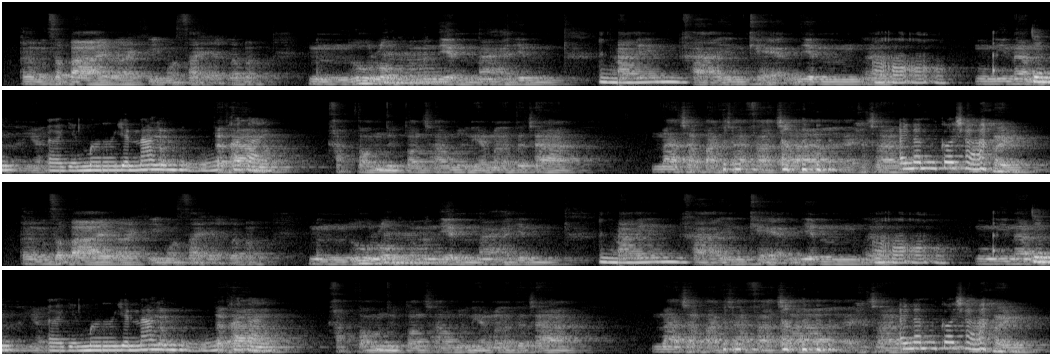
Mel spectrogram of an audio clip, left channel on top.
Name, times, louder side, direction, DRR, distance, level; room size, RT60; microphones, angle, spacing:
voice 1, 0.2-2.6 3.1-5.8 6.1-9.3 9.7-10.9 12.0-12.1 12.6-13.2 13.7-16.2 17.0-19.6 19.9-20.6, equal, 75° left, -2 dB, 3.6 m, -24 dB
voice 2, 3.8-4.4 6.0-6.8 8.7-9.4 10.3-10.6 10.9-13.2 14.2-14.5 17.8-18.8 19.5-20.4, left 1 dB, 15° left, 8 dB, 0.5 m, -18 dB
18.5 x 6.6 x 7.6 m, 1.2 s
head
